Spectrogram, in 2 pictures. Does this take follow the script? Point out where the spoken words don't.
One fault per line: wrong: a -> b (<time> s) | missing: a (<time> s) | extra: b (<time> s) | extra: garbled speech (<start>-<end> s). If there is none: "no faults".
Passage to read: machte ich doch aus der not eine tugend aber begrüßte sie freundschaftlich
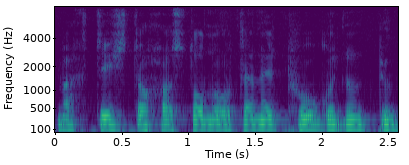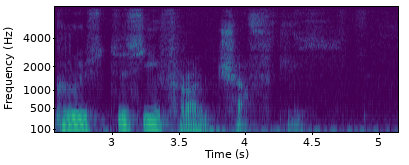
wrong: aber -> und (2.2 s)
